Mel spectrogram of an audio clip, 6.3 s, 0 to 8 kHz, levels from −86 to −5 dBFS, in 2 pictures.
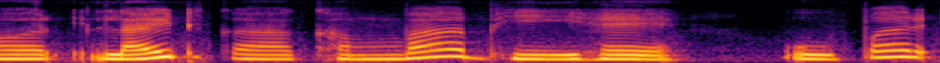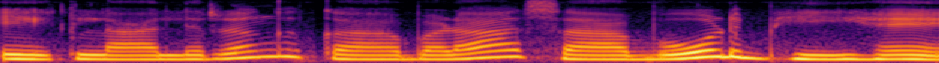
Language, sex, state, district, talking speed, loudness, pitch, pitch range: Hindi, female, Himachal Pradesh, Shimla, 155 wpm, -15 LUFS, 205 Hz, 195-250 Hz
